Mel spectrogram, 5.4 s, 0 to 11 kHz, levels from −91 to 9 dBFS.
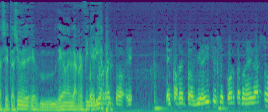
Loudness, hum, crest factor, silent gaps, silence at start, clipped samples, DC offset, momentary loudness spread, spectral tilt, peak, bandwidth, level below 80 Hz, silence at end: -11 LUFS; none; 10 dB; none; 0 s; under 0.1%; 2%; 6 LU; -7.5 dB/octave; 0 dBFS; 11 kHz; -26 dBFS; 0 s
